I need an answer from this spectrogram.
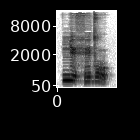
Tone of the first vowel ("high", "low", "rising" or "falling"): falling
